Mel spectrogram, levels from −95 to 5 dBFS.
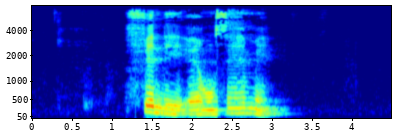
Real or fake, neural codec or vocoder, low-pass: real; none; 7.2 kHz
